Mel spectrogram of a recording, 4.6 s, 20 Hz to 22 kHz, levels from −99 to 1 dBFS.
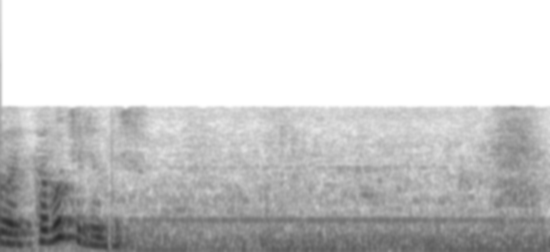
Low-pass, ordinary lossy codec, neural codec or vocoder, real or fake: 7.2 kHz; AAC, 16 kbps; none; real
